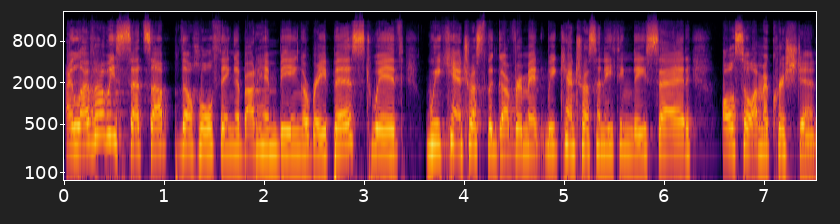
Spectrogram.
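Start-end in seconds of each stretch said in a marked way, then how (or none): none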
